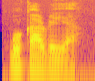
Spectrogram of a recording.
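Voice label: "kpo carrier" Nigerian Pidgin, male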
